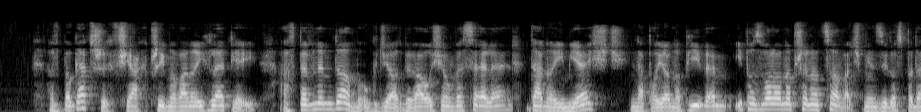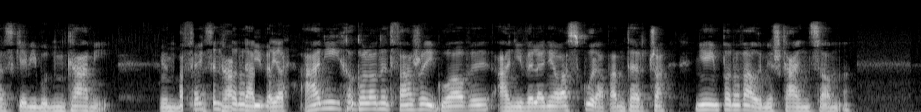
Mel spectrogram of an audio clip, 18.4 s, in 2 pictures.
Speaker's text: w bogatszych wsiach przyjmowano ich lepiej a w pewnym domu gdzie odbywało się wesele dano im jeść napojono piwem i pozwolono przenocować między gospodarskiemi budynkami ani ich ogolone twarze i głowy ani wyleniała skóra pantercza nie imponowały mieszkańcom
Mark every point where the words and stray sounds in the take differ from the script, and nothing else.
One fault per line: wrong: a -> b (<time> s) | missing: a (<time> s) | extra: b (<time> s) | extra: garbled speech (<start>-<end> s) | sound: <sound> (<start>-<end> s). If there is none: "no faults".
extra: garbled speech (10.8-12.1 s)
